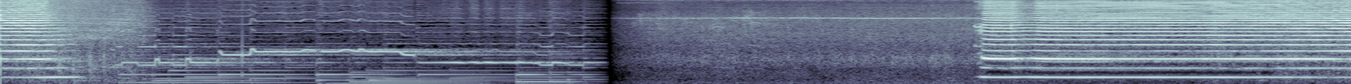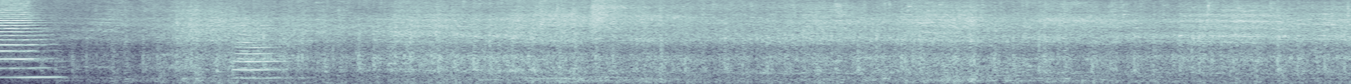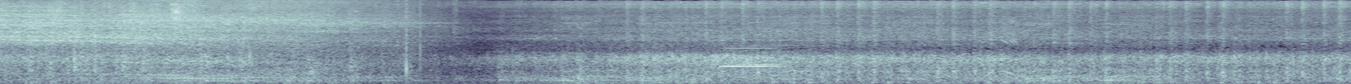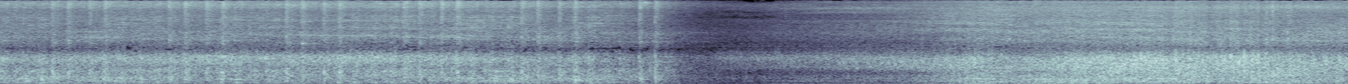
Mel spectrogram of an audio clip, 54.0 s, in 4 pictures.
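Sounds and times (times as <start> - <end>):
train horn blast: 0.0 - 1.6, 9.8 - 14.2, 15.8 - 16.6, 34.2 - 35.0
train wheels clattering on rails: 13.9 - 47.4, 50.1 - 54.0.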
